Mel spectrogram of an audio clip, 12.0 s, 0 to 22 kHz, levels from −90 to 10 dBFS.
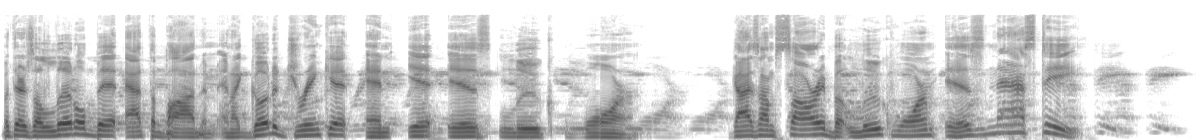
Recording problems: echo of what is said; faint; throughout; 520 ms later, 20 dB below the speech
choppy; occasionally; from 4.5 to 6.5 s; 4% of the speech affected

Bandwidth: 14 kHz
